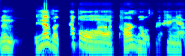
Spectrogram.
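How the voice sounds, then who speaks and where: At a moderate pace, a man talks in a bright, sharp tone, the sound dry and close with no echo. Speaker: homebrewer and channel host. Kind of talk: livestream casual chat. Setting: outdoors under a canopy. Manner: loud.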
